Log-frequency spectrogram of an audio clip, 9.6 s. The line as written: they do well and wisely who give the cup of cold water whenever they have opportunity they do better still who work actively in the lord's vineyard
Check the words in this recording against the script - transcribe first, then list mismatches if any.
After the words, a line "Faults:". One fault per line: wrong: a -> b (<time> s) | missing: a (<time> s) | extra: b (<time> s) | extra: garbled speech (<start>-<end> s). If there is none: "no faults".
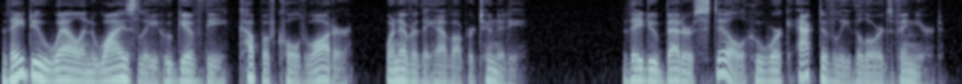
they do well and wisely who give the cup of cold water whenever they have opportunity they do better still who work actively the lord's vineyard
Faults:
missing: in (8.5 s)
